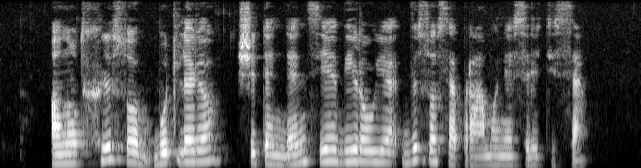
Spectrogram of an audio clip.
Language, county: Lithuanian, Utena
